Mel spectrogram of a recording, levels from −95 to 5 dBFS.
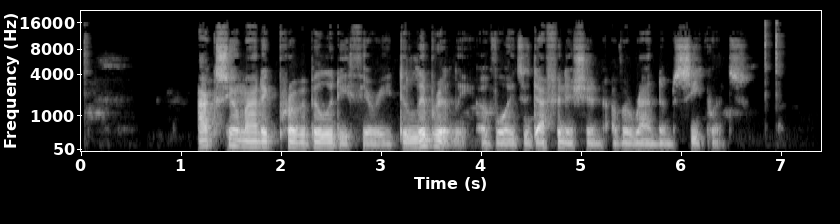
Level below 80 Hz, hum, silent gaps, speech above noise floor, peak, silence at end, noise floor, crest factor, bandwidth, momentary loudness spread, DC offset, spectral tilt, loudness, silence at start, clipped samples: -64 dBFS; none; none; 52 dB; -2 dBFS; 0.4 s; -74 dBFS; 20 dB; 16 kHz; 13 LU; under 0.1%; -4 dB/octave; -21 LUFS; 0.15 s; under 0.1%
